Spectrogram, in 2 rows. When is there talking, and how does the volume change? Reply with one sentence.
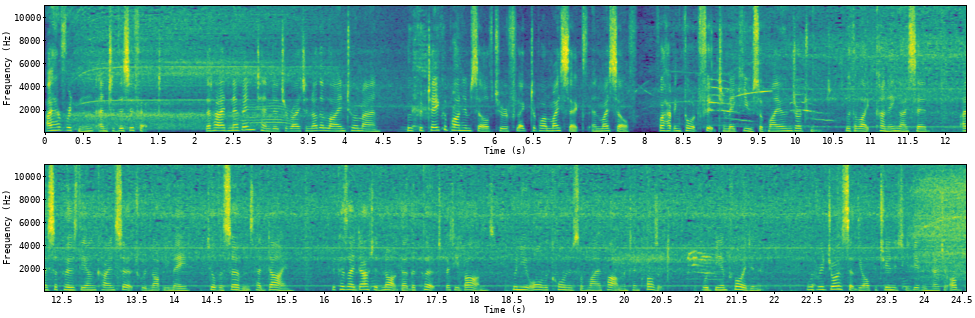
The talking can be heard briefly from 0.0 to 1.6 s; and from 2.1 to 24.5 s, at a steady volume.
